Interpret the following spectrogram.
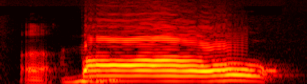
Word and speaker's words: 炮: Pow. Here, pow. Pow. And this is pronounced as pow. As a fourth tone.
